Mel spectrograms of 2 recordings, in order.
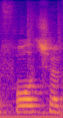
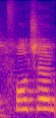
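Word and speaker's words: fáilte: fun, you'll want to know what slancha and fultcha mean. Fultcha uh spelled f a i l t e and I apologize for my Irish pronunciation for those of you who do speak Irish. Fulcha means welcome.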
